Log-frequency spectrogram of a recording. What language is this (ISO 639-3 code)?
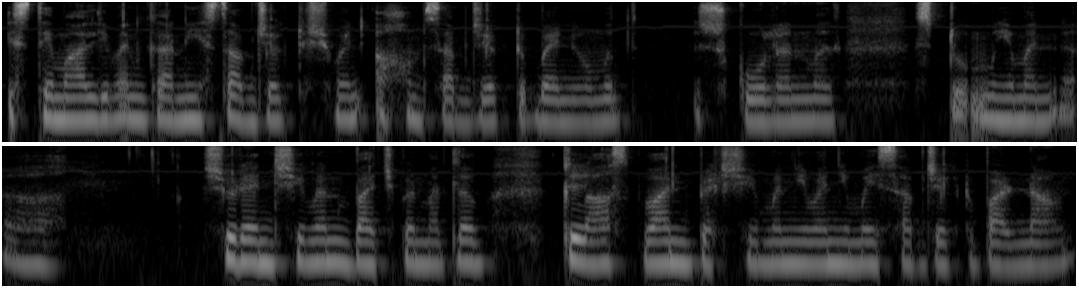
kas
